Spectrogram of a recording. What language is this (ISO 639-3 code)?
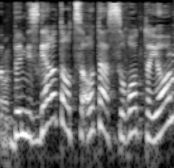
heb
